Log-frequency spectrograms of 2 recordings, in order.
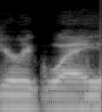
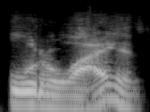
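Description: First: The name is said with an American pronunciation. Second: The name is said with a Spanish pronunciation. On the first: This is how English speakers read the name. "is how many Americans would read it" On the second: This is how the country's own people say it. "I'm told to pronounce it"

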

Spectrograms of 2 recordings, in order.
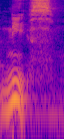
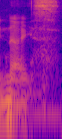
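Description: First: The vowel sounds like the one in 'geese'. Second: The vowel sounds like the one in 'rice'. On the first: It is the proper local name of the city. "I had to say Nice first to show that I knew the pronunciation" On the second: It is a playful reading as the ordinary word. "I wanted to say Nice"

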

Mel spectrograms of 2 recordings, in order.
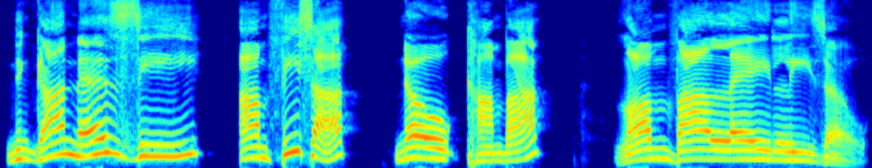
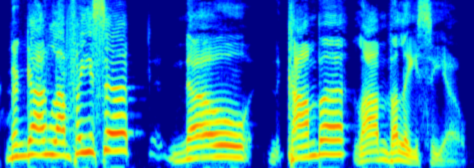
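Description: First: The name is said slowly. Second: The name is said fast.

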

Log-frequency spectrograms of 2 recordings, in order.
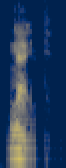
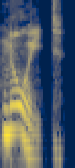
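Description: First: The vowel sounds like 'eye'. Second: The vowel sounds like 'oy'. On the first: The speaker calls it right. "but it's night" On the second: The speaker calls it wrong. "not noit"

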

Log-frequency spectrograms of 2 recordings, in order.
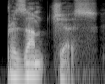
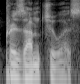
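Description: First: The ending is pronounced shus. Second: The ending is pronounced choo-us. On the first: The speaker calls it wrong. "not presumptuous? T-I-O-U-S" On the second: The speaker calls it right. "Why does it really matter that you say presumptuous"

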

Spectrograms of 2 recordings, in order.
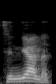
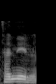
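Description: First: The word is said with an added y sound. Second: The word is said with plain n sounds. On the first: The speaker calls it right. "It's tinyana" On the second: The speaker calls it wrong. "That it's not tanina"

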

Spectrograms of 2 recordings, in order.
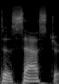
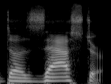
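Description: First: The first s sounds like a hissing s. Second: The first s sounds like a buzzing z. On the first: The speaker calls it wrong. "不要念成disaster" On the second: The speaker calls it right. "它第一个s 其实发音是z 的音"

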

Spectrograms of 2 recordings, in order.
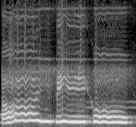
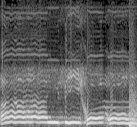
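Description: First: It is a high, siren-like wail. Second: It is a deep, man-like wail.

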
